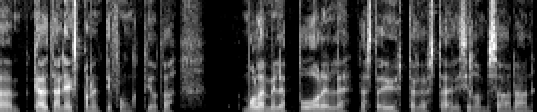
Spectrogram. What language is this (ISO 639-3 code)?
fin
